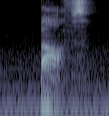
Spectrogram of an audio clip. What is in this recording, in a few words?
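"barfs", British English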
